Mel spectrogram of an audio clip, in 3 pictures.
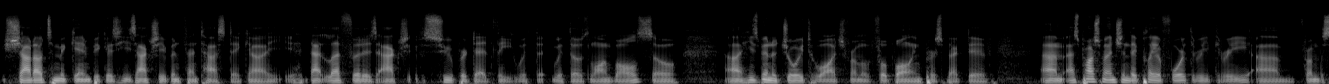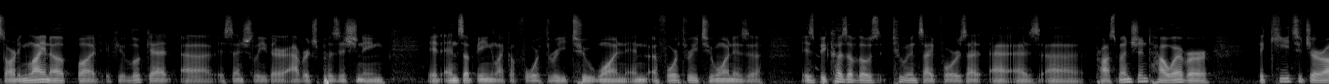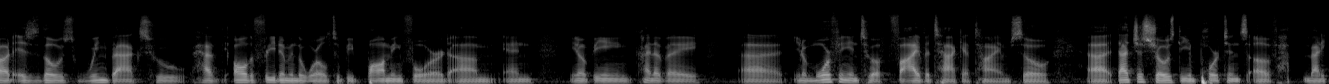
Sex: male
